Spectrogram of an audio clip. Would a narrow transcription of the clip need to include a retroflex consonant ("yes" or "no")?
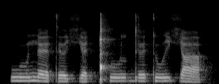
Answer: no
